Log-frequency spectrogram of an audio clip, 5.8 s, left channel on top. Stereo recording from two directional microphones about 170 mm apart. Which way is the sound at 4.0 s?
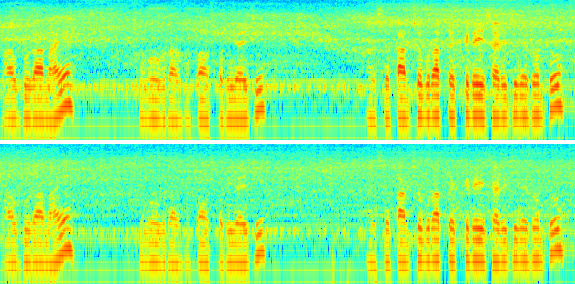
15° left (ahead or behind).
